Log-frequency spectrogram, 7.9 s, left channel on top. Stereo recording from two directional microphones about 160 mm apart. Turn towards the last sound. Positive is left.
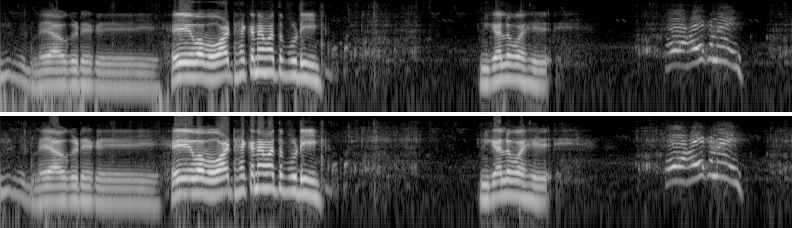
turn(degrees=-40)  # may be behind; listen again after turning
